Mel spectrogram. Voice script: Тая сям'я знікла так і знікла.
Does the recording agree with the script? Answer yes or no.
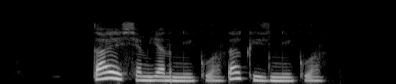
yes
